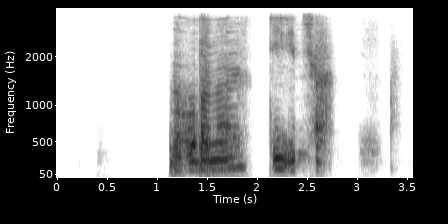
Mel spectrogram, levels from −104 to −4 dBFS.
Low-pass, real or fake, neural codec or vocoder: 3.6 kHz; fake; codec, 44.1 kHz, 1.7 kbps, Pupu-Codec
